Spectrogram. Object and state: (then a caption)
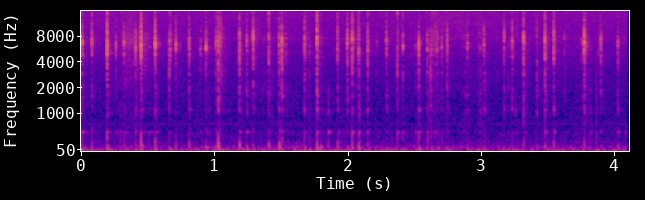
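Clear plastic cup tapped. Fingertips tap the sides, rim and base of an empty clear plastic cup. The result is a quiet, rapid, steady stream of short, dry taps, each with a soft low thump and a bright clicky edge that stops almost instantly.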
